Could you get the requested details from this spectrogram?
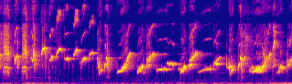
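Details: Rapid 'tembak' contest singing by greater green leafbirds pitted Banyuwangi against Kalimantan. A dense, continuous stream of high, chattering, slurred notes rises and falls in quick succession over a faint low hum.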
